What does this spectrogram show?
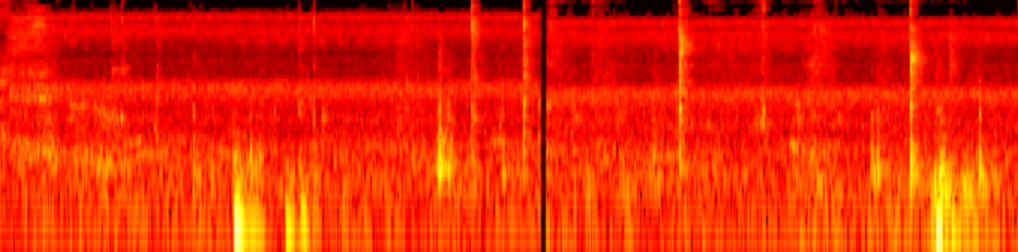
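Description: Close-miked chewing of a mouthful of chatpate, a spicy puffed-rice mix: scattered small crisp clicks and mouth sounds, with two low thuds, one about two seconds in and one near the end, over a faint steady hiss.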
